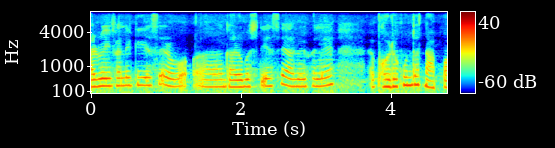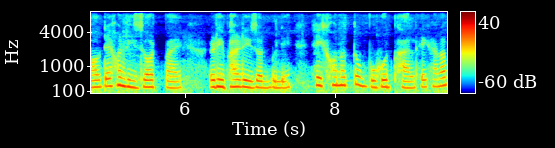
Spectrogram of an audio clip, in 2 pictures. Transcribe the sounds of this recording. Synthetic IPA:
aɹuejpʰalɛkiasɛɔɡaɹɔbɔstiasɛaɹuejpʰalɛ | bʱɔjɹɔkundɔnapawtɛkʰɔnɹizɔɹt̚paj | ɹibʱaɹːizɔt̚buli | xejkʰɔnɔtːʊboɦut̚bʱalxejkʰanɔt

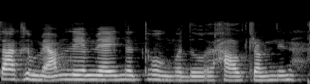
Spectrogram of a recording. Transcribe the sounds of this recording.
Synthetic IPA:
sak̚simajamlemajnɐtʰoŋbɐdɔhawtɾɐmninɐ

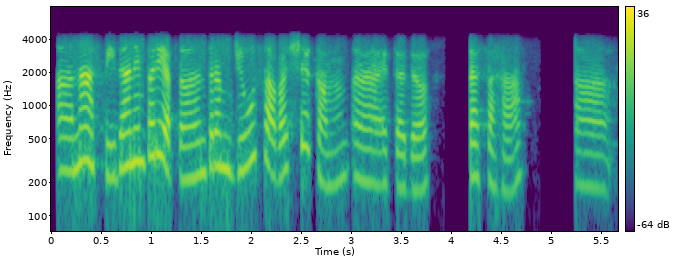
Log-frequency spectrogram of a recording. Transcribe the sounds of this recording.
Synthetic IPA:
naːst̪iːd̪aːnempɐɾiɐp̚t̪ɐnɐnt̪ɐɾɐmd͡ʒuːsɐʋɐʃjɐkɐmet̪ɐd̪ɨ | t̪ɐsɐɦɐ

